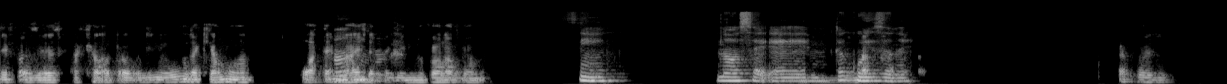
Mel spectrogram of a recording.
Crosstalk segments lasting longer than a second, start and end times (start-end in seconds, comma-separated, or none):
7.5-9.1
